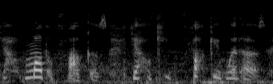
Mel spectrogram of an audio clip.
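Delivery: high-pitched mock yell at the guards; retold yelling. Cuffed woman yelling at police beating her boyfriend, high mock yell. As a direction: shriek it at the cops hitting him. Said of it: "I'm just yelling and screaming".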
